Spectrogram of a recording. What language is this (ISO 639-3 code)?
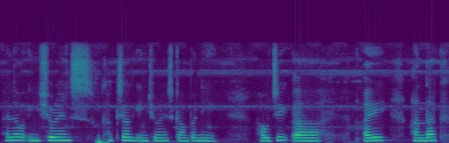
mni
